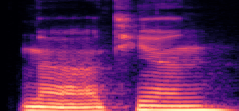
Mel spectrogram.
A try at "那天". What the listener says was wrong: Na. the A goes downwards with intonation. Na. You don't go back up.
